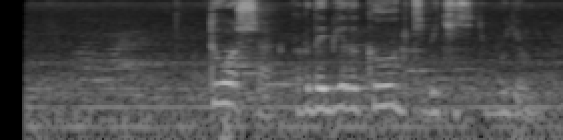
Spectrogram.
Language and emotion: Russian, neutral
